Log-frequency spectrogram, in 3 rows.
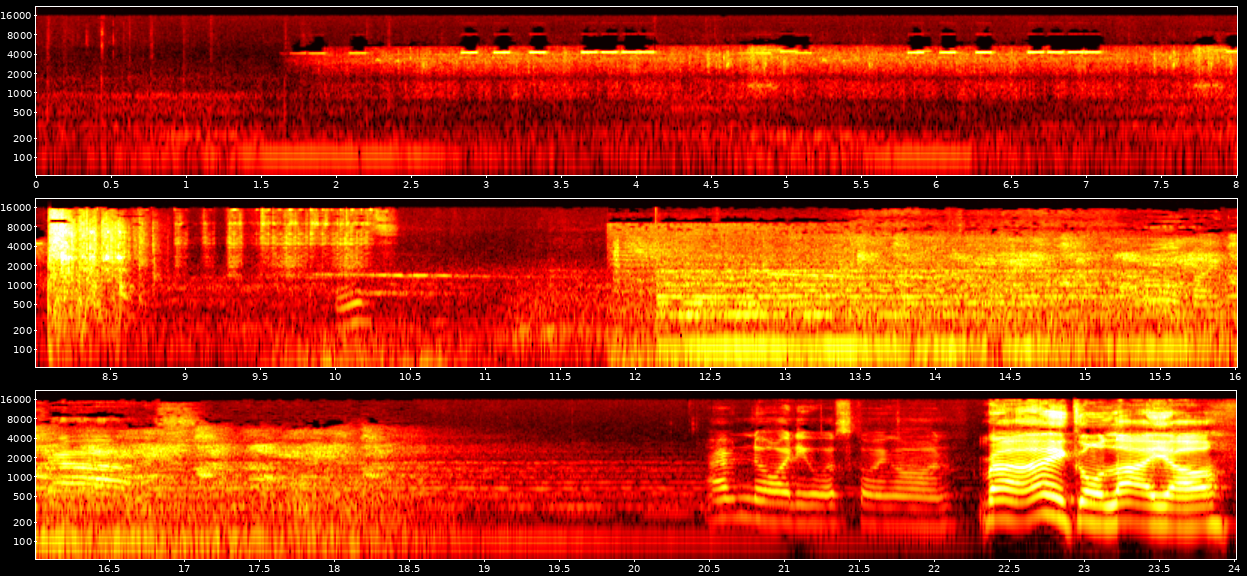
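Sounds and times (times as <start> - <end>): low steady hum: 8.1 - 22.3
short rising sound: 9.5 - 20.6
loud crash: 10.6 - 19.8.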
